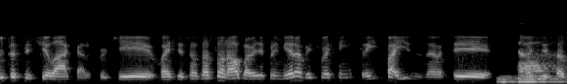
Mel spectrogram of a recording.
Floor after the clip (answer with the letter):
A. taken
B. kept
B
